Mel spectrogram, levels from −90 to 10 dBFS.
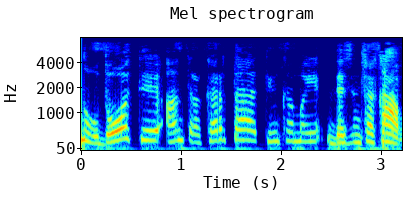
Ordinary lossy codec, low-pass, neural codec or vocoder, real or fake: MP3, 48 kbps; 7.2 kHz; none; real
